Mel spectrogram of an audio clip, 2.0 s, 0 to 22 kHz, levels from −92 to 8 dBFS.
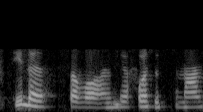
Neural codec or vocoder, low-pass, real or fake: none; 3.6 kHz; real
